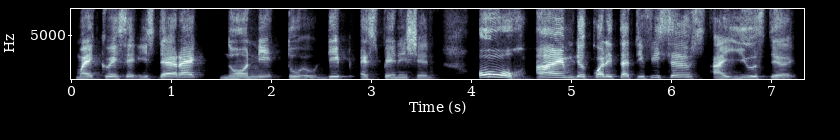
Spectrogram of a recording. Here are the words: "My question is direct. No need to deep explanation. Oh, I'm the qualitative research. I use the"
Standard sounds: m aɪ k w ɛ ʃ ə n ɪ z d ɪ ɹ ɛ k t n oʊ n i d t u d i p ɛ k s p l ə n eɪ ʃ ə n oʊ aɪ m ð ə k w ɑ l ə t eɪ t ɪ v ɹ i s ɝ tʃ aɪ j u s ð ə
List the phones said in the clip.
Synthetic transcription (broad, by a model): m aɪ k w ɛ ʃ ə n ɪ s d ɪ ɹ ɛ k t n oʊ n i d t u d i p ɛ k s p l ə n eɪ ʃ ə n oʊ aɪ m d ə k w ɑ l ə t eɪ t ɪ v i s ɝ s aɪ j u s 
